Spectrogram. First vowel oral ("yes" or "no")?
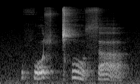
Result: yes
